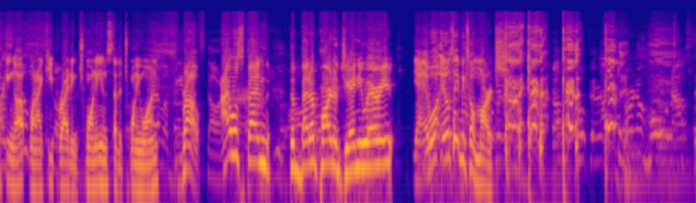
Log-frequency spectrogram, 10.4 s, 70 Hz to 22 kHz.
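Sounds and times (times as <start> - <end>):
speech: 0.1 - 8.4
person coughing harshly: 7.5 - 9.5.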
